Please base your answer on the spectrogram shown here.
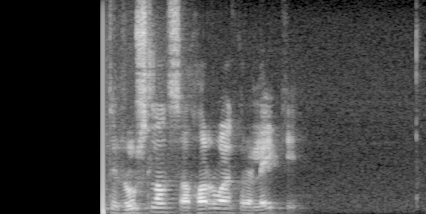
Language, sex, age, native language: Icelandic, male, 40-49, Icelandic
